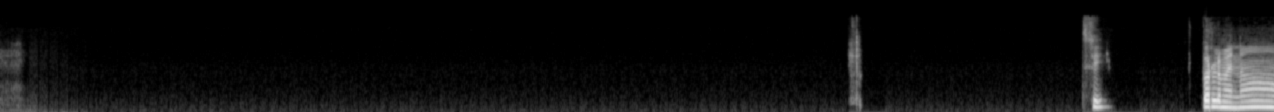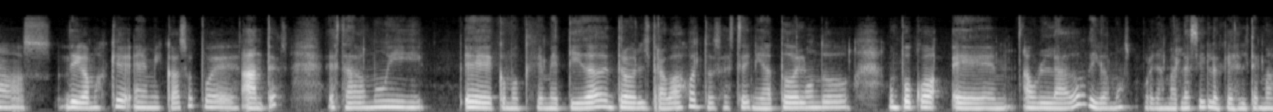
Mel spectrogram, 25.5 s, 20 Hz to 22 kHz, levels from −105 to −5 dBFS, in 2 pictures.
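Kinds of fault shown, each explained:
Damaged data in a compressed stream: at 15.12 s and again at 20.78 s, a brief blip breaks into the speech, each under 20 ms, where corrupted bytes made the decoder misread frames, lose sync and hunt for the next valid frame header.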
